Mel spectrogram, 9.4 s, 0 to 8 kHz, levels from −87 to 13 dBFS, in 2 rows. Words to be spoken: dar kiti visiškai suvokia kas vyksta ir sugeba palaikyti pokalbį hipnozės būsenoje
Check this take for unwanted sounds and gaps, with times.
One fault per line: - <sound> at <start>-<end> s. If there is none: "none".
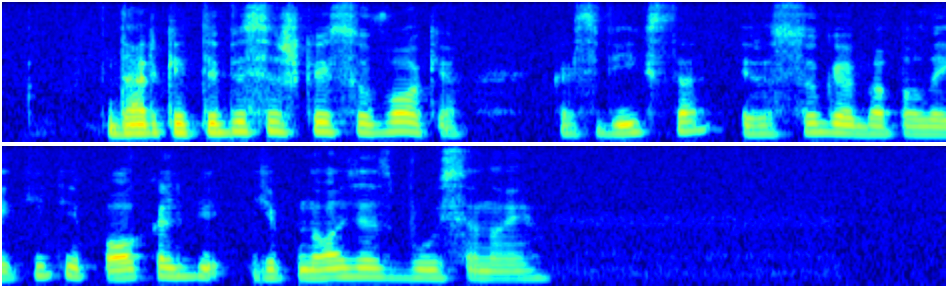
none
